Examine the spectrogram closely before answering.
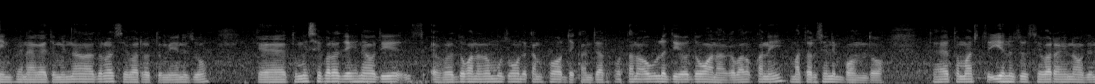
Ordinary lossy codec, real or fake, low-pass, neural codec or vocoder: none; real; 7.2 kHz; none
